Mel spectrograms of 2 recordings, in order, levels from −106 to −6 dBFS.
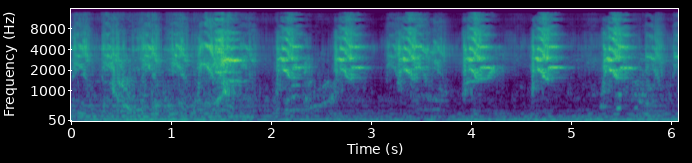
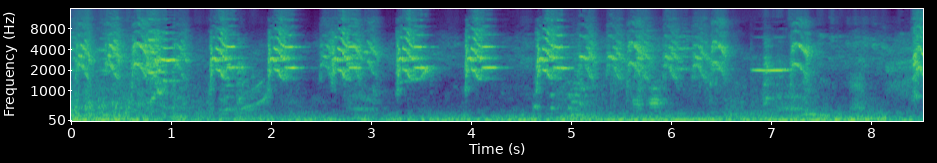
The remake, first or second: first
